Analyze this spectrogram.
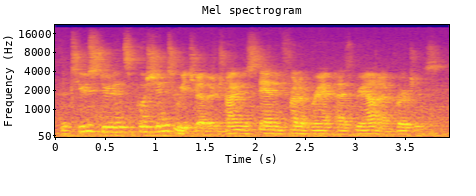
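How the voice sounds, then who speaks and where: Brisk man reading, in a very echoey room. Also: medium pitch, very animated, a bit bright. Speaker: stage directions reader. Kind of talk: reading screenplay directions aloud. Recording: very echoey room, distant mic, noisy.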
